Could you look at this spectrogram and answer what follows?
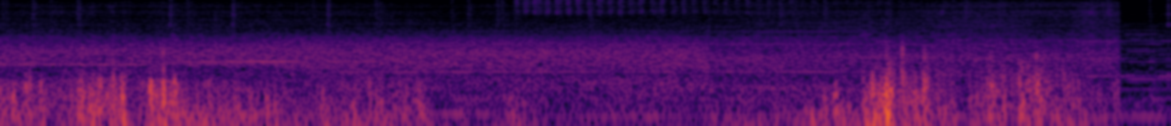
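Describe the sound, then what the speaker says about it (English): Strong wind on the Scottish coast buffets the microphone in uneven rumbling gusts, swelling loudest near the start and again near the end. "I forgot just how windy it really is back home."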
